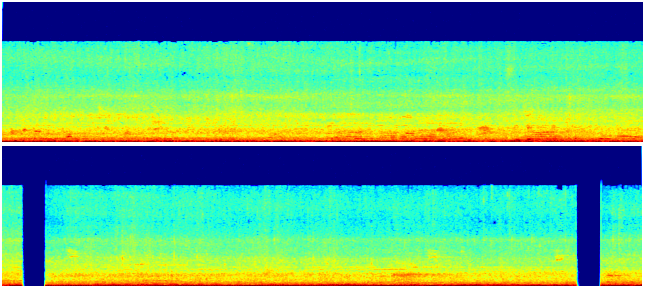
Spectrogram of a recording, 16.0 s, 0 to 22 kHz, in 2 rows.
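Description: Small 4x4 SUV's engine running steadily at low revs as it creeps through deep floodwater.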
